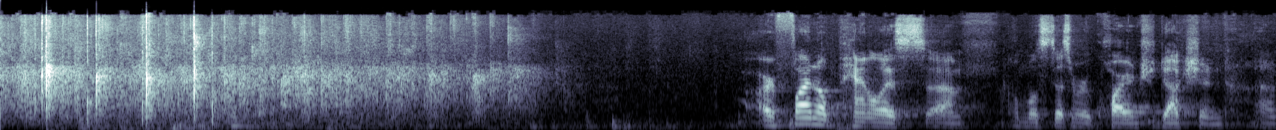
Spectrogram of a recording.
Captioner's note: applause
